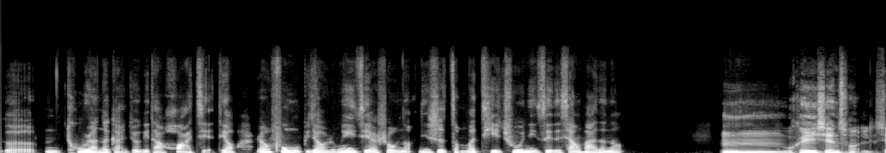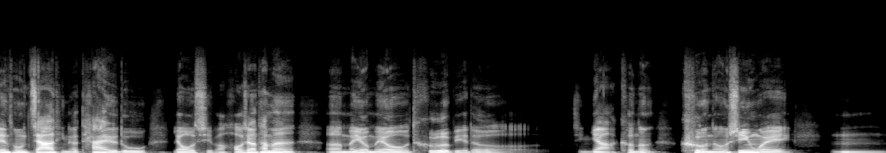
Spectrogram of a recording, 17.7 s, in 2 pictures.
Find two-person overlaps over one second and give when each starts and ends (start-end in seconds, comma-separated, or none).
none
